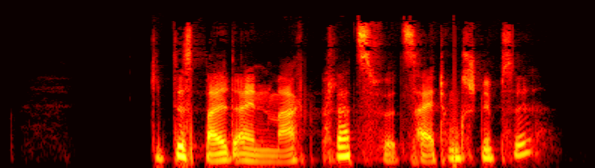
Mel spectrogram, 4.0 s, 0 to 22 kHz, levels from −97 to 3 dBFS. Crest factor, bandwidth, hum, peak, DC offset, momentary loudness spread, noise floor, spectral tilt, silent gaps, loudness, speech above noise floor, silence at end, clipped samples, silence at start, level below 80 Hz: 22 dB; 14.5 kHz; none; -6 dBFS; under 0.1%; 11 LU; under -90 dBFS; -4.5 dB/octave; none; -26 LUFS; over 64 dB; 0.4 s; under 0.1%; 1 s; -64 dBFS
